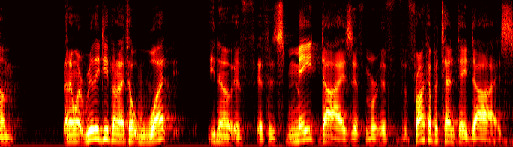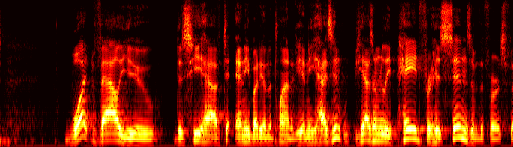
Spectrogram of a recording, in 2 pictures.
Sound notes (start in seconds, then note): none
